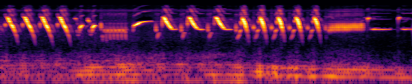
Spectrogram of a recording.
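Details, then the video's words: Canary song meant to get lazy birds singing, made of rapid falling whistled notes in bursts, a short buzzy rattle, and a steady high tone near the end, with a low hum underneath. "goede kanarie! bewezen effectief te zijn bij het overwinnen van het fluiten van luie vogels"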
